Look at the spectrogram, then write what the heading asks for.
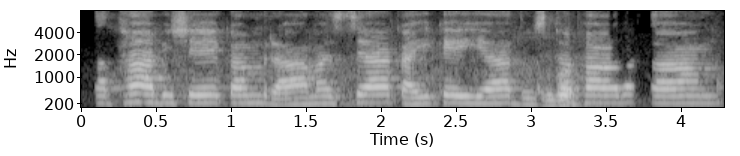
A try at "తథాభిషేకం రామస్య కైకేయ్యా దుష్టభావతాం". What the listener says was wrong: ఇక్కడ కూడా రామస్య అని అనుకోండి, రామస్య కైకేయ్య అని వెంటనే అందుకోవాలి. అంటే దీర్ఘం లేదు కదా, ఆ దీర్ఘం లేనిది చెప్పకూడదు.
